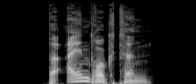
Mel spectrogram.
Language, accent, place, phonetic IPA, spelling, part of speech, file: German, Germany, Berlin, [bəˈʔaɪ̯nˌdʁʊktn̩], beeindruckten, adjective / verb, De-beeindruckten.ogg
- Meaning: inflection of beeindrucken: 1. first/third-person plural preterite 2. first/third-person plural subjunctive II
